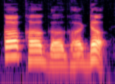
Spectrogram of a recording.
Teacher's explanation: क वर्ग इसमें व्यंजन आते हैं क ख ग घ ड इनका उच्चारण स्थान है कंठ यानी कि इसका उच्चारण कंठ से होता है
